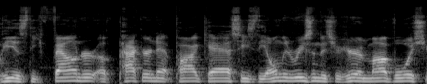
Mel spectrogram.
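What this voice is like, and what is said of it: Rural redneck-style American accent. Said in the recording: “I have to listen to this redneck accent all day.”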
